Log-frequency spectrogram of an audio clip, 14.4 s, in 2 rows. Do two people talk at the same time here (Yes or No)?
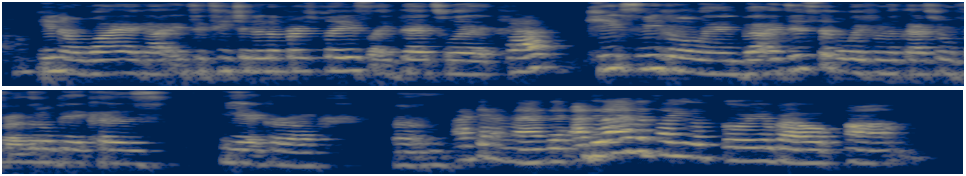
No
